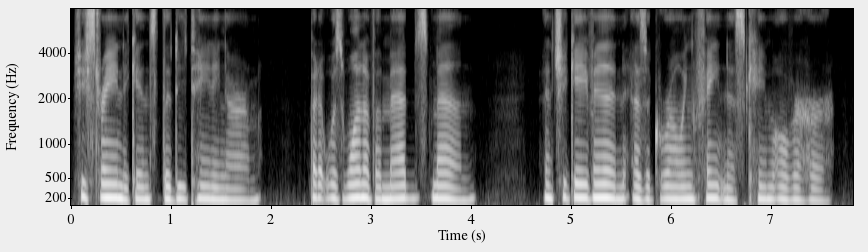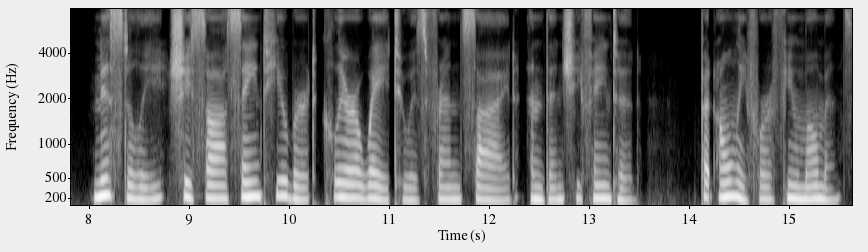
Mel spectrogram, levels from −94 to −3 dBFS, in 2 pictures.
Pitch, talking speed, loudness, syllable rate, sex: 185 Hz, 175 wpm, -17 LUFS, 4.6 syllables/s, female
